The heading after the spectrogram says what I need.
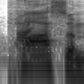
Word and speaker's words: opossum: possum, but it's spelled opossum. The Y and the O is silent.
